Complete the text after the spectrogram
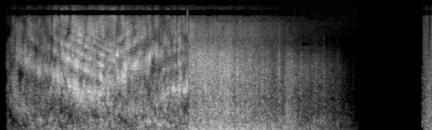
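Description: A fireball whooshes past with a roaring rush.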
